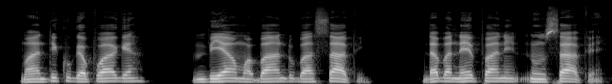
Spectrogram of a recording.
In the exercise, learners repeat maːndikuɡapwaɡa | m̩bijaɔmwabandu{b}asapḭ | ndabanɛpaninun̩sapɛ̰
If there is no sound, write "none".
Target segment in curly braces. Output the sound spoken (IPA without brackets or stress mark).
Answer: b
